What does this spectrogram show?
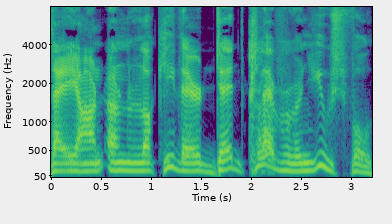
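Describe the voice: The speaker is doing plain reading aloud. Pitch moves in an ordinary way.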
